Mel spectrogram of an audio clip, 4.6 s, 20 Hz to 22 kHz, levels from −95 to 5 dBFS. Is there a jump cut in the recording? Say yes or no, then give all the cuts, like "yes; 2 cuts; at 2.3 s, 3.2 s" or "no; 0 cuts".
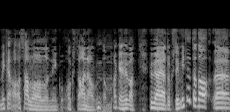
yes; 1 cut; at 2.2 s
